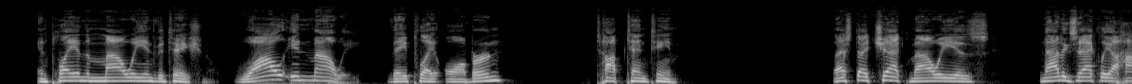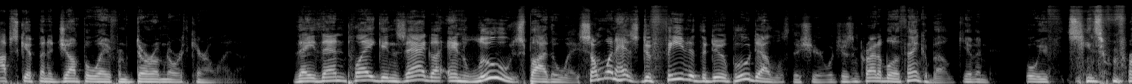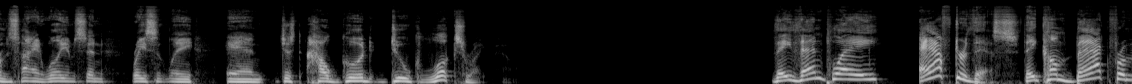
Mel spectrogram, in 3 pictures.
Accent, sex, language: American, male, English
